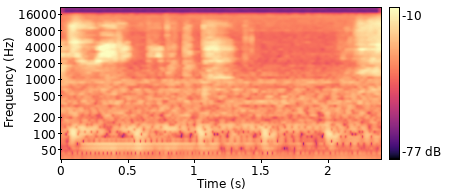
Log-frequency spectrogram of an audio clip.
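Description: Soft whispered speech, with a low steady hum under it.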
